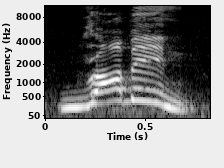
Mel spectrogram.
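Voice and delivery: high, loud cry of her name; shouting a name. Acted. Man shouting his wife's name at the crash. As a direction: shout over him, desperate. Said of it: "I shouted over him".

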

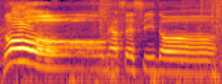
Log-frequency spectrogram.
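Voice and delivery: loud shout of dismay; anguished shout. Real, not acted. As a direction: cry out as you lose. Character killed.

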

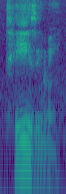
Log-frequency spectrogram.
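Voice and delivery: normal talking voice

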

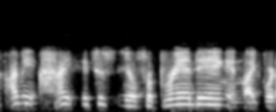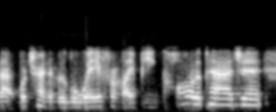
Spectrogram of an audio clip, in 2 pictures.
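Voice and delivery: high-pitched, halting excuse; backpedaling. Retold or imitated. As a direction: imitate someone squirming out of an awkward spot. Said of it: "just kinda backing up off of that".

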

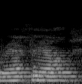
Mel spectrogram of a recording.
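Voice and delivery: ordinary delivery

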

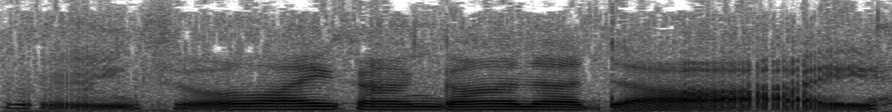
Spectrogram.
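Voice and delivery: slow, soft, drawn-out moan; sounding like dying. Pretend. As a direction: drag it out as if dying of boredom. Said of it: "You sound like you're dying".

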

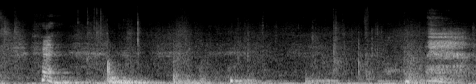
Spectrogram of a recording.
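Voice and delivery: breathless silent laughter, high; long unvoiced laugh. Real, not acted. Explorer laughing while perched on a giant toilet. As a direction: laugh without voice, helpless.

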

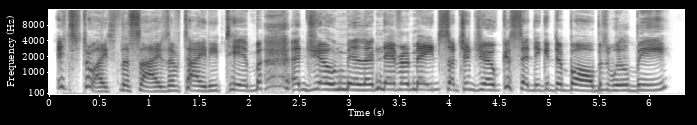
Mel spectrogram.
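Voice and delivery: high, delighted Scrooge chuckling over his plan; gleeful Scrooge. Acted.

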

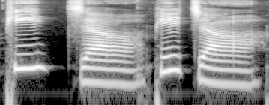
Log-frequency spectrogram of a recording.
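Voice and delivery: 피자 drawn out slowly, syllable by syllable; sounds joined slowly. Shown as a demonstration. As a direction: stretch both halves of 피자 for learners. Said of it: "이렇게 묶으면". (천천히 늘여 읽는 '피자')

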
